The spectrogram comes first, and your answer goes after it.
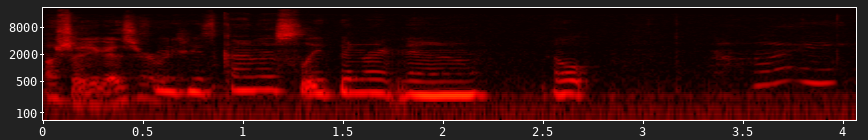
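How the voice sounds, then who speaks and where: A woman talks at a moderate pace, her voice carrying audible room echo. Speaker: vlogger, new mother. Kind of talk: casual story time vlog.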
